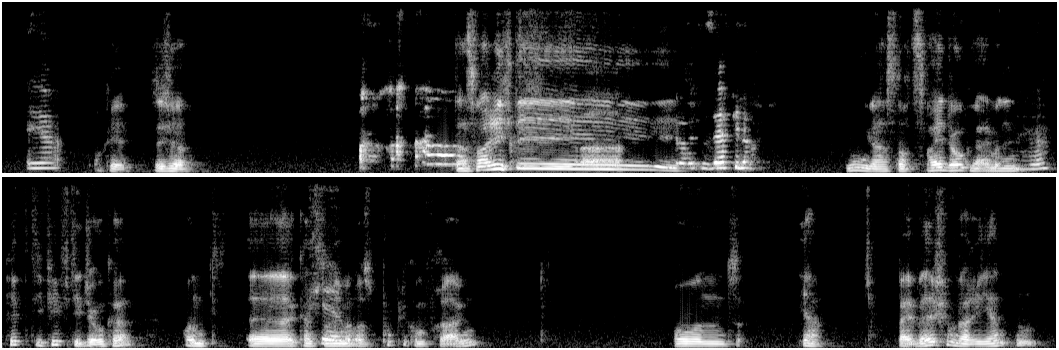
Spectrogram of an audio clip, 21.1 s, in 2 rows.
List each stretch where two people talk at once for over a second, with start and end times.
none

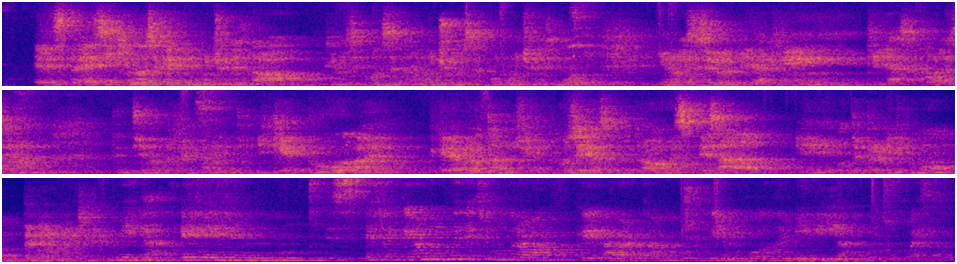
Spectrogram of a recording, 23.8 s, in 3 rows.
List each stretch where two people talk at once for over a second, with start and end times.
none

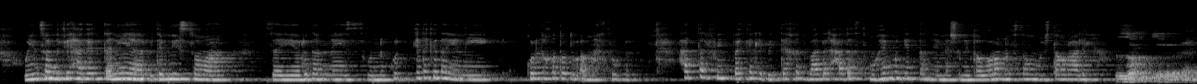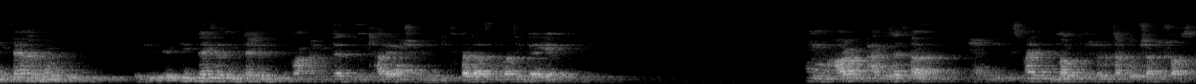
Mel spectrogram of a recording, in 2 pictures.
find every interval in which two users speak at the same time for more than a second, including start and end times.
none

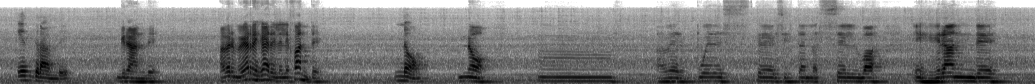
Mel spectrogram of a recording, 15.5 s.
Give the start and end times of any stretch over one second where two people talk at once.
none

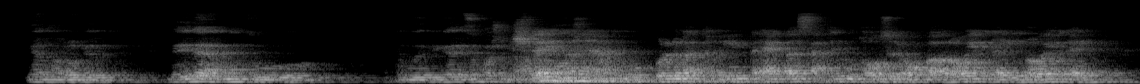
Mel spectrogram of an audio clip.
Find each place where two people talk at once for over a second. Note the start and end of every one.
5.0-6.3

